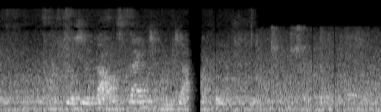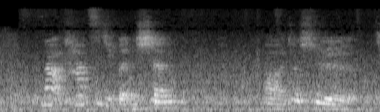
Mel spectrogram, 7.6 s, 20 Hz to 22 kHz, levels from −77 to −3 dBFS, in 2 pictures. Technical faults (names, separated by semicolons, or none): call audio freeze; short concealed packet loss; call bitrate drop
